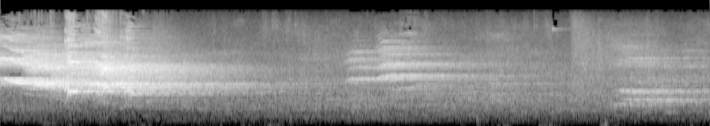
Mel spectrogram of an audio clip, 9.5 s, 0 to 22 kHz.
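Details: Beluga named Niko during a training session at Port of Nagoya Public Aquarium on 25 February 2024. A loud, buzzy, harmonic squeal slides slowly downward, then softer steady tonal whistles return twice, indoors.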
